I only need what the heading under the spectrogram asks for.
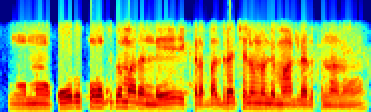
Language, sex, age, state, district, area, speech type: Telugu, male, 18-30, Telangana, Bhadradri Kothagudem, urban, conversation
